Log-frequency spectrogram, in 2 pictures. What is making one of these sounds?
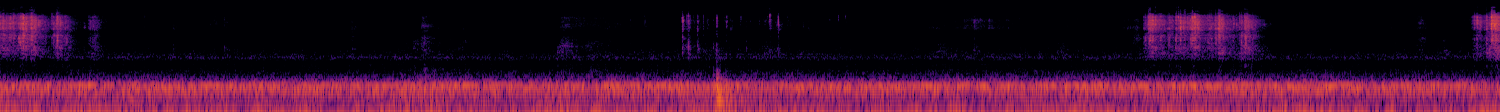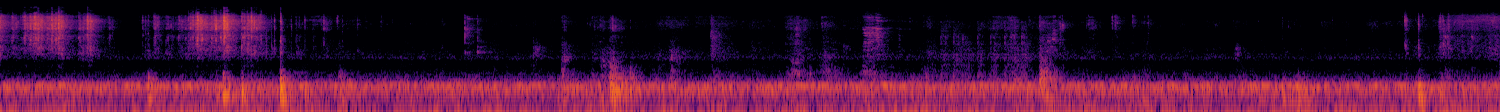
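Plastic puzzle cubes click and rattle as they are turned and handled.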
